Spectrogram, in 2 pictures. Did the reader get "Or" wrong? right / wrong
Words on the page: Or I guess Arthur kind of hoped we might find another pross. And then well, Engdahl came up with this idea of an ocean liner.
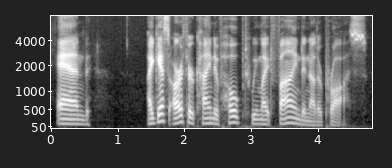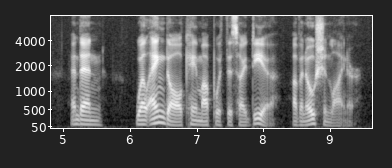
wrong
